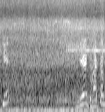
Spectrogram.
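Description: Steady low outdoor rumble with a faint hiss between a man's short words. A thin, steady high tone comes in a little past halfway.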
